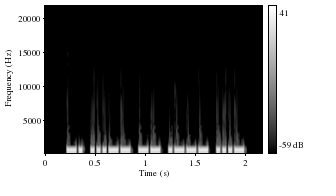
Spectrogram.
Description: Morse code, heard as a keyed tone, about 40 wpm, 700 Hz. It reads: N3MJV
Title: USA Call Signs - 5 Characters - 4x Character Spacing - 40wpm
